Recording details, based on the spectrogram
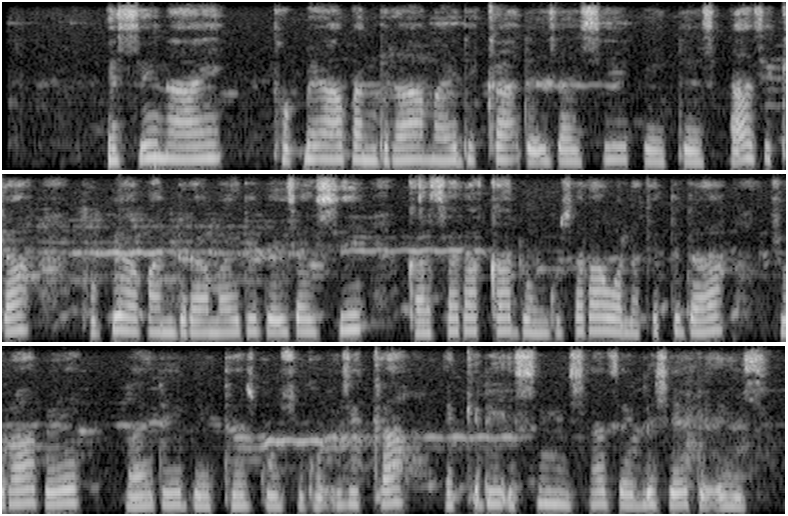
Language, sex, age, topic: Gamo, male, 18-24, government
